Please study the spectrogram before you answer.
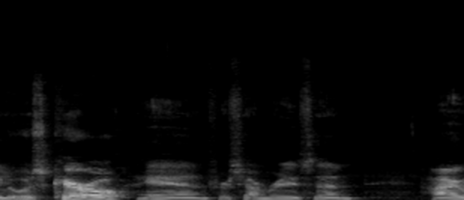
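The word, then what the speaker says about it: Lewis Carroll: I in this case I mispronounced the author of Alice in her two books um his name is really Lis Caroll and for some reason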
